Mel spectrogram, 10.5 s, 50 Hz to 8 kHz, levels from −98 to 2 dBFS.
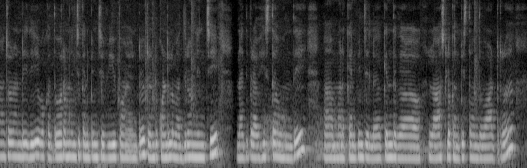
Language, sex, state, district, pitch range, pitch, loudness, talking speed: Telugu, female, Telangana, Nalgonda, 175-185 Hz, 180 Hz, -29 LUFS, 140 wpm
